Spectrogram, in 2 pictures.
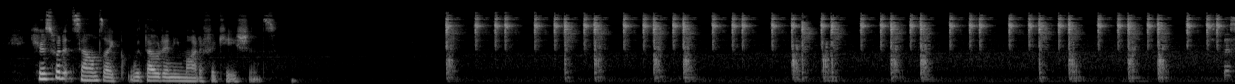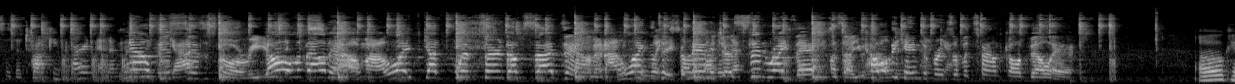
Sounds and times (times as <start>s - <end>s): Speech: 0.3s - 2.8s, 12.3s - 13.8s, 24.3s - 24.7s
Music: 4.5s - 23.5s.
